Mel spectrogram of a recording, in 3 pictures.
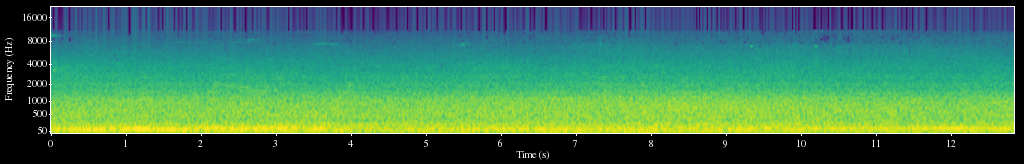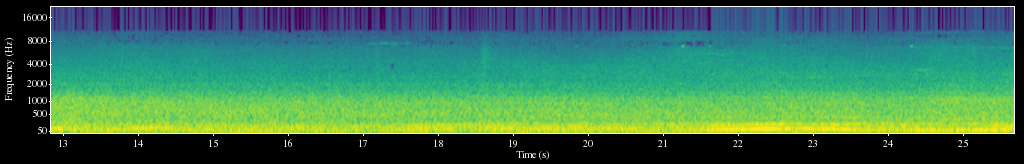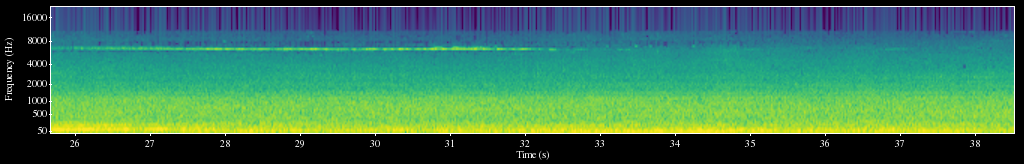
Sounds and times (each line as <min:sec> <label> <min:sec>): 0:00.0 Traffic 0:38.5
